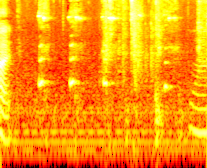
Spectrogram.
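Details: A Lhasa Apso begs to come out, giving brief high whimpers about every half second while a person talks to it in a small indoor room.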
